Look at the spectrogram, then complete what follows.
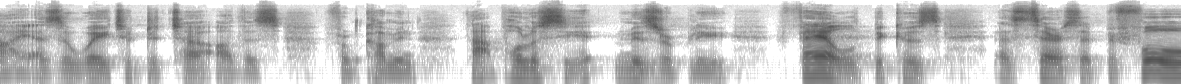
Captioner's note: none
